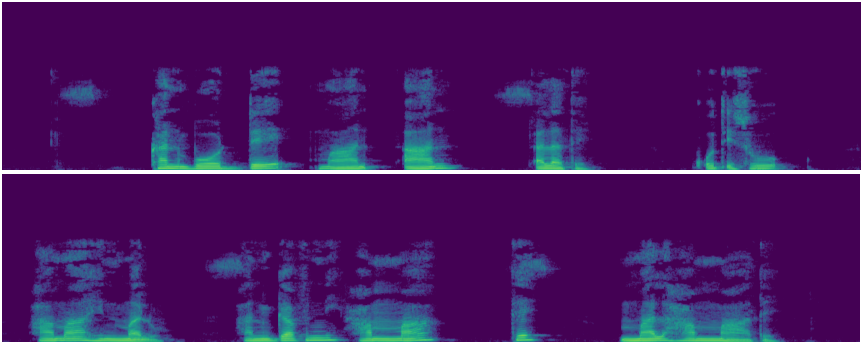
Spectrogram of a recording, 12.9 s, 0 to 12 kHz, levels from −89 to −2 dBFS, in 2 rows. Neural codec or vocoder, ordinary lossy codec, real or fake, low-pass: none; AAC, 64 kbps; real; 7.2 kHz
